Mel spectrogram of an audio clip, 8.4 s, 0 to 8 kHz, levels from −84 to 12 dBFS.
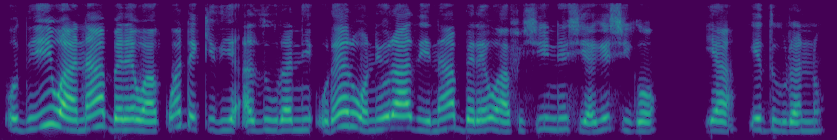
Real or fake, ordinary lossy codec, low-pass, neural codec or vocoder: fake; AAC, 48 kbps; 7.2 kHz; vocoder, 44.1 kHz, 80 mel bands, Vocos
